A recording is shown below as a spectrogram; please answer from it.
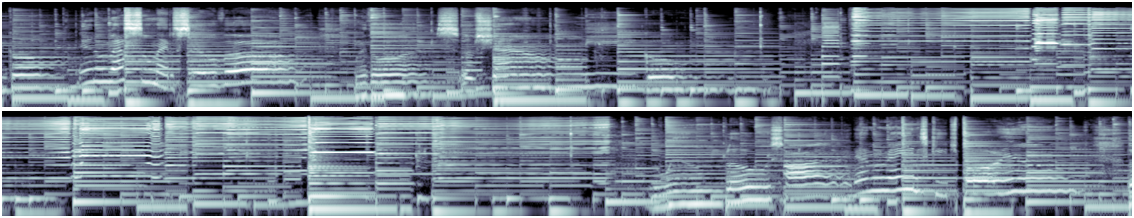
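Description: Harmonica playing an instrumental break over a strummed acoustic guitar, with long held high notes through the middle.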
